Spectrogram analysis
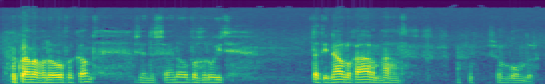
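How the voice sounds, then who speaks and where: An actor playing a weary, protective soldier corporal in a Dutch radio play, speaking in earnest, halting, soothing phrases. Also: male voice, lowish voice, steady tone, darkish tone, close to an everyday voice. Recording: noisy old radio play recording.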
